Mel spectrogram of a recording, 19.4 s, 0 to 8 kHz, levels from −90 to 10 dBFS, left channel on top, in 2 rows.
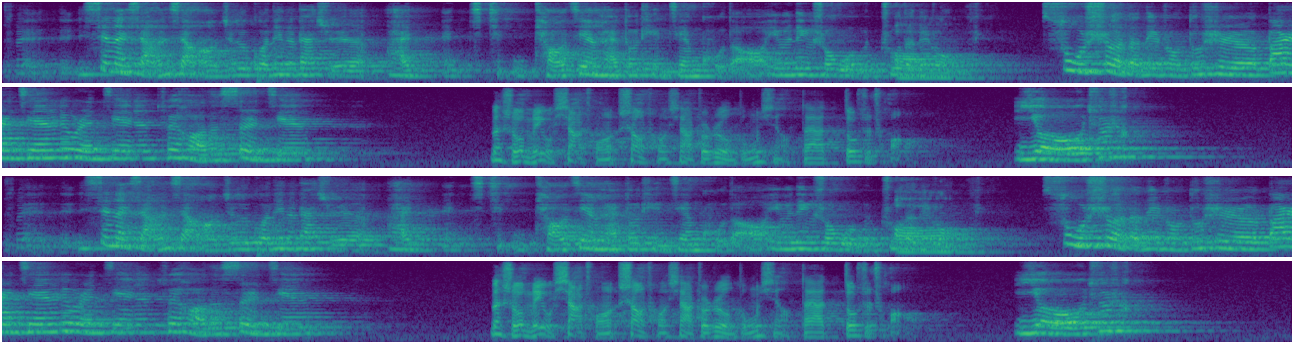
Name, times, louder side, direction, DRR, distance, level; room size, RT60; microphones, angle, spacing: voice 1, 0.1-7.1 7.8-12.0 17.3-18.1, left 1 dB, 55° left, 2 dB, 5.8 m, -26 dB
voice 2, 6.7-7.3 13.3-16.4, right 3 dB, 25° right, 6 dB, 1.1 m, -30 dB
19.5 x 19.0 x 8.9 m, 1.2 s
head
